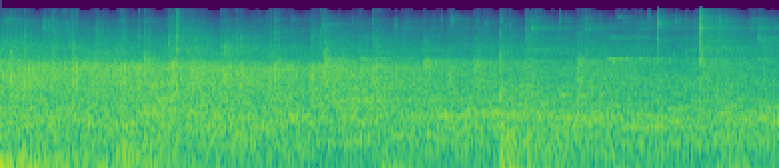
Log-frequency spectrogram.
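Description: Table tennis balls clicking off tables and bats, scattered and irregular, over the steady background noise of a large sports hall.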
